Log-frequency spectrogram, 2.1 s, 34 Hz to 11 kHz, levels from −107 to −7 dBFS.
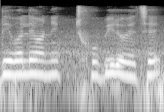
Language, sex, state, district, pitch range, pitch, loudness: Bengali, female, West Bengal, Kolkata, 225-240 Hz, 235 Hz, -14 LUFS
